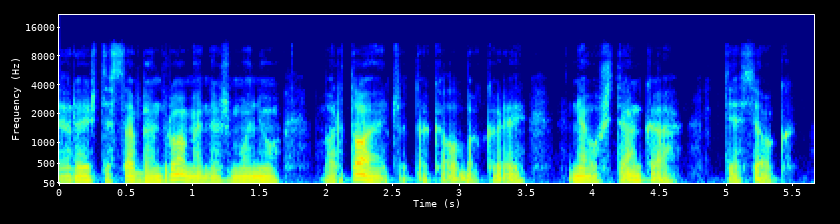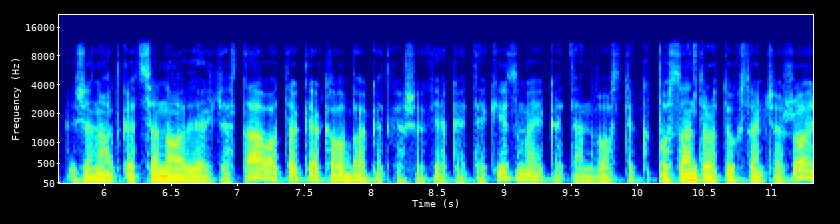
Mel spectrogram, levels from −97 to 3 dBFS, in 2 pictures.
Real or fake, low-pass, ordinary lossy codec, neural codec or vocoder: fake; 10.8 kHz; Opus, 32 kbps; vocoder, 24 kHz, 100 mel bands, Vocos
